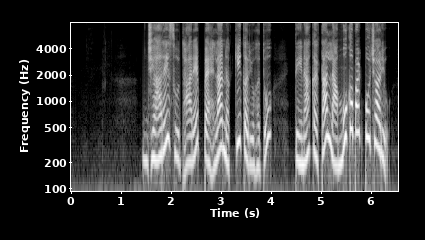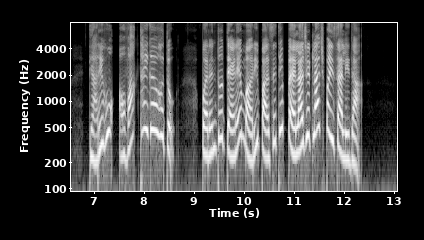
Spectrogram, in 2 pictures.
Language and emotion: Gujarati, surprised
